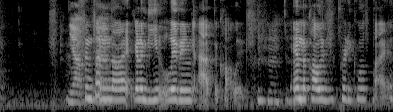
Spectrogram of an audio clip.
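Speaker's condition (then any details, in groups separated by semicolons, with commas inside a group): Cerebral palsy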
